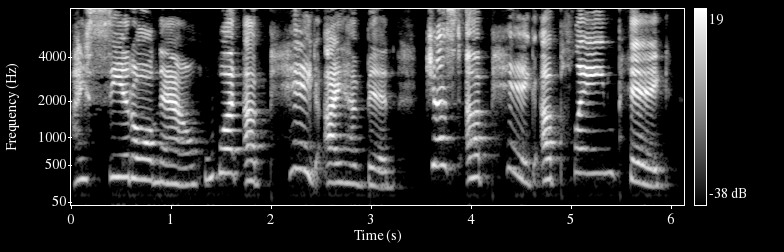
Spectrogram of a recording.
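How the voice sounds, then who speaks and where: A woman voicing a kindly, resolute male rat in a storybook, with a chummy, old-fashioned gentlemanly manner. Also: sits high, lively intonation, voice pushed up, exaggerated voice. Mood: gloomy, remorseful. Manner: brisk, reassuring, old-fashioned chummy talk.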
